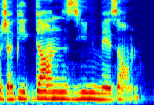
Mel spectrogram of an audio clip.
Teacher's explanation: you may notice that that S at the end of dans is pronounced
